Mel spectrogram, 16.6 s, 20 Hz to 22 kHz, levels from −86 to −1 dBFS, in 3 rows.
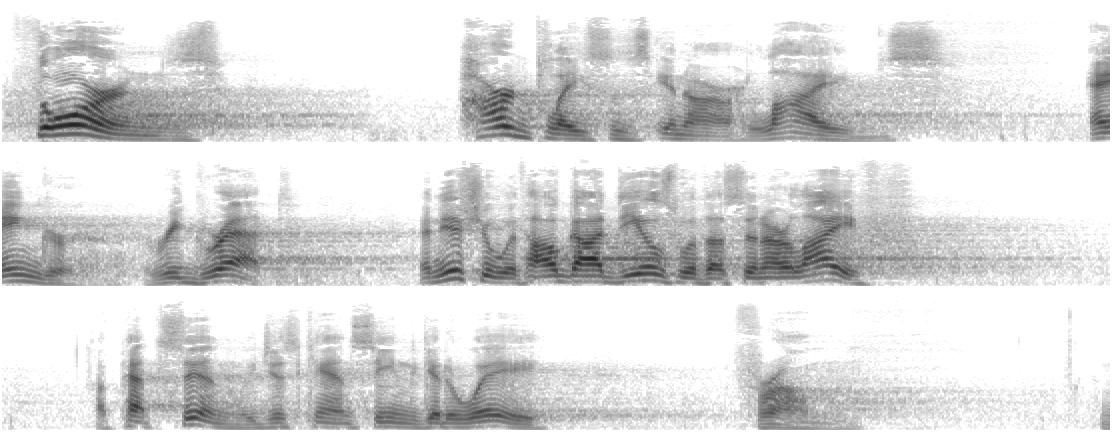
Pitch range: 155-245 Hz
